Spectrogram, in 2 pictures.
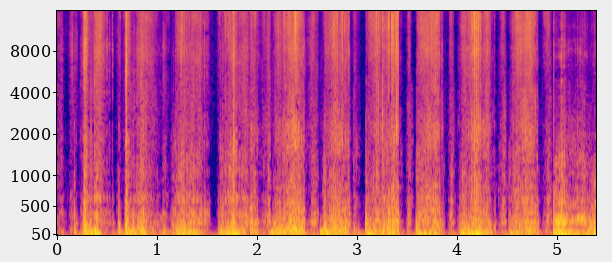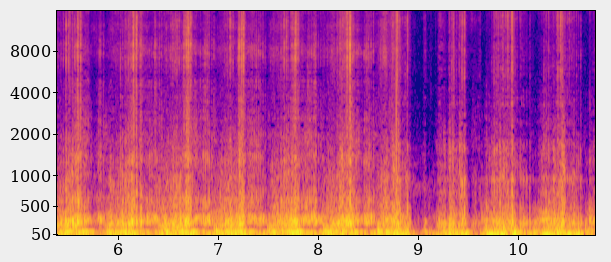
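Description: A large pink soft foam or plastic die, hollow-feeling with a textured surface, is held in both hands close to the microphone and scratched and rubbed with fingertips and nails. The first half is a run of short, quick scratching strokes with brief gaps. It then turns into steady, continuous rubbing with a heavy low, muffled rumble beneath the scratchy texture.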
